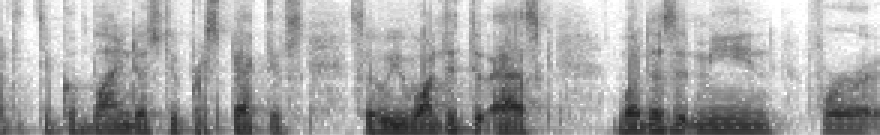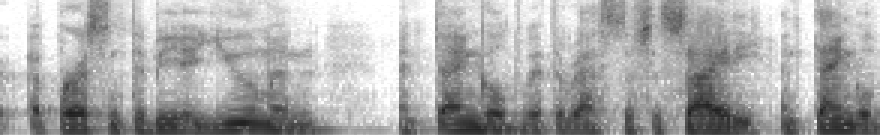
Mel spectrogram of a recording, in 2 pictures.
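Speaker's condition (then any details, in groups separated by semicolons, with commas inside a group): No condition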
